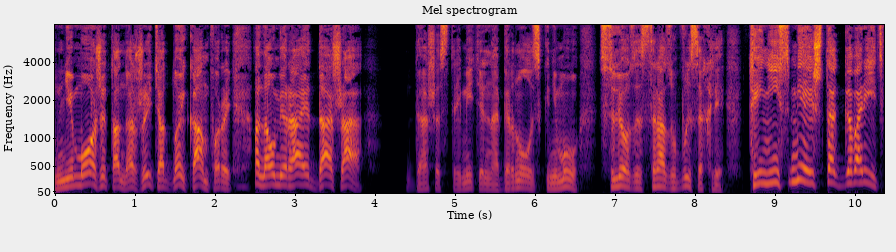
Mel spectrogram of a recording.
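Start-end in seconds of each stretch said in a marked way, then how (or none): 0.0-3.9 high, melodramatic exclamation; irritated theatrical cry. A narrator's reading. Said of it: "раздражённо и тем же точно театральным голосом воскликнул". 8.7-10.4 very high-pitched, outraged cry; indignant cry. A narrator's reading. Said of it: "крикнула она".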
